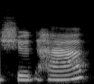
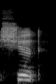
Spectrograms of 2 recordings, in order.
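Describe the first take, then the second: First: Both words are said fully and separately. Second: The words are run together in a short form. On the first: "instead of saying should have" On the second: "we often uh, use the shortened version"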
